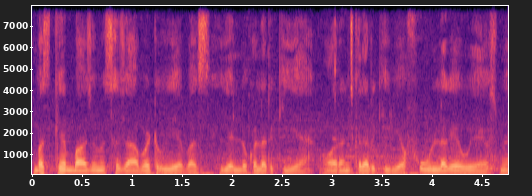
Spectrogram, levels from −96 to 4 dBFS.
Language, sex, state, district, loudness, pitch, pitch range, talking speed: Hindi, male, Madhya Pradesh, Katni, -18 LUFS, 115 Hz, 110-120 Hz, 265 wpm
